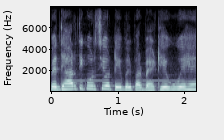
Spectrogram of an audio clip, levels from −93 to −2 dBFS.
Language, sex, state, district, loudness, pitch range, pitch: Hindi, female, Bihar, Sitamarhi, -20 LUFS, 230-265 Hz, 235 Hz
